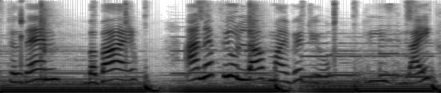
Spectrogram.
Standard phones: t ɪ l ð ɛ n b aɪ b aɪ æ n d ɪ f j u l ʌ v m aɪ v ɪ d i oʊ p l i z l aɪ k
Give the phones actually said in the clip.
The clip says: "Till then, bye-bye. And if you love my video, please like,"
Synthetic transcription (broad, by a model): t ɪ l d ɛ n b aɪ b aɪ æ n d ɪ f j u l ʌ v m aɪ v ɪ d i oʊ p l i z l aɪ k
